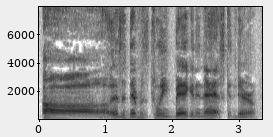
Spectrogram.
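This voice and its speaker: A man voicing a smooth-talking, insistent dog who pleads wordily, in a comic animal voice-over. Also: medium pitch, lively intonation, moderate pace, voice pushed down. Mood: coaxing. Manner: coaxing, wordy, insistent.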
